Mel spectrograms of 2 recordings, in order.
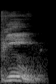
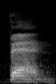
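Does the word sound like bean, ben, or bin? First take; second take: bean; ben. First: The vowel is long, like bean. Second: The vowel is short, like ben. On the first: "she says bean. The first time, really bean" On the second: "in America, this pronunciation is ben"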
